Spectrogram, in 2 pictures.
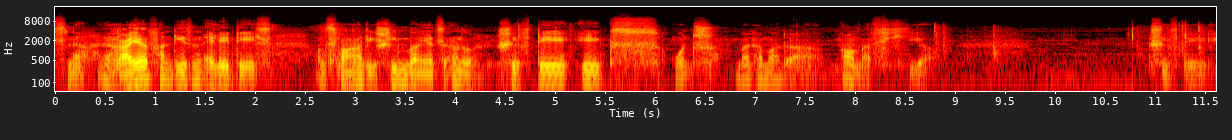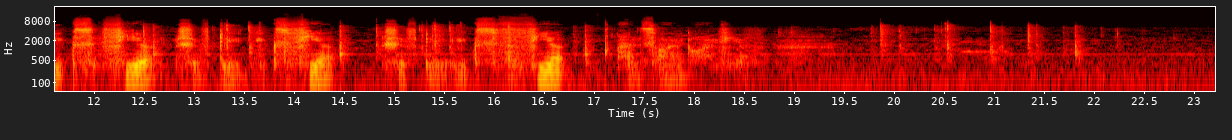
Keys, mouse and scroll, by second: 1.5-2.3 shift+middle drag, 4.7 shift+d, 5.2 x, 9.0 4, 9.5 Return, 11.3 shift+d, 11.6 x, 12.3 4, 12.7 Return, 13.3 shift+d, 13.7 x, 14.1 4, 14.5 Return, 15.3 shift+d, 15.8 x, 16.5 4, 17.0 Return, 19.1 shift+click, 20.6 d, 21.2 x, 21.5 4, 21.9 Return.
